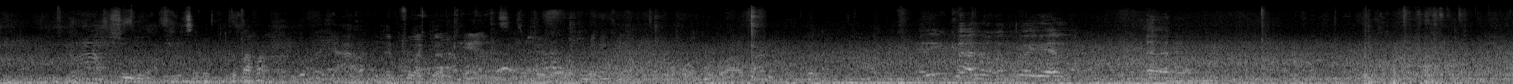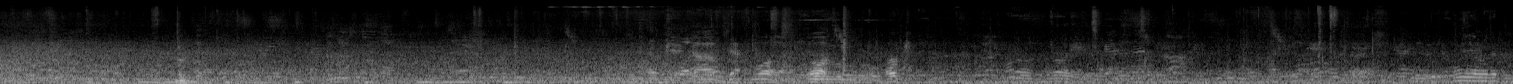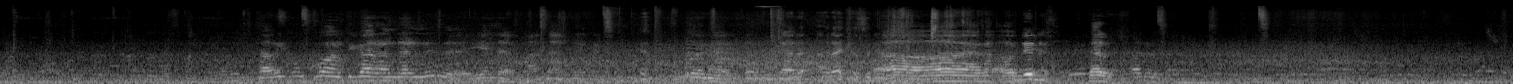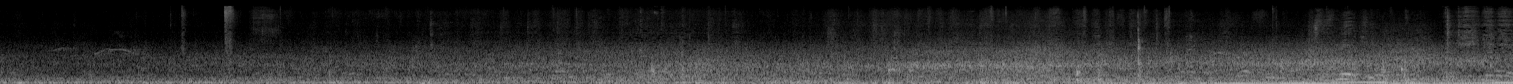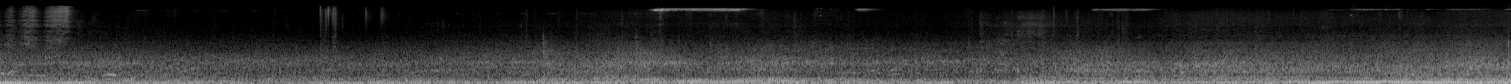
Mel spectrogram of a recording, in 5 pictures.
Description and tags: Urban street sounds Bloor St W Toronto 29 May 2011
A field recording made as I walked on the North side of Bloor St W, near Shaw Street in Toronto on the evening of 29 May 2011. This is a commercial strip with many Ethiopian bar-restaurants, outside of which men gather to smoke and have conversation. You can hear some of these as we pass along Bloor, as well as the conversations of other passers-by. These sounds are pretty typical of this section of Bloor on a fine spring evening. Recorded with a Roland R05 and accessory stereo directional microphone.
city-streets, field-recording, sidewalk-conversations, street-sounds, toronto, traffic-noise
